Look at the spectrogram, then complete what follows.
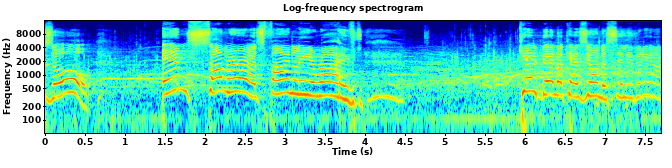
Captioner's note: applause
